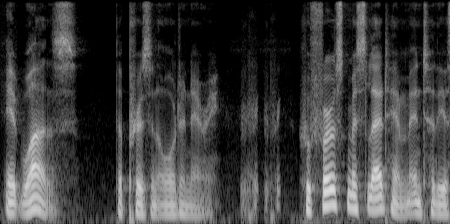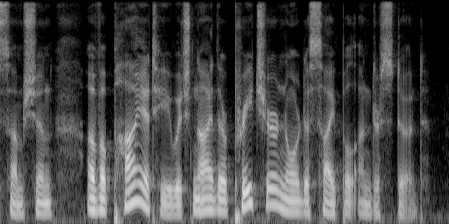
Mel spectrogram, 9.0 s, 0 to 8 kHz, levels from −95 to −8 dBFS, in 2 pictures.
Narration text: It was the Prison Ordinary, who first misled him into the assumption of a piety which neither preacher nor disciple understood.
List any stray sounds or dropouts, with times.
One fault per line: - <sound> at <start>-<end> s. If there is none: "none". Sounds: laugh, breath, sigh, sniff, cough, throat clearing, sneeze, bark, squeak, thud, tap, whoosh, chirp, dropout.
- laugh at 2.4-2.8 s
